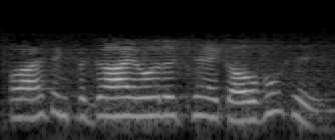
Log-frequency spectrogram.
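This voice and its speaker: Woman playing a high-pitched wisecracking radio dame, lo-fi. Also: fairly quick, natural voice. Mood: unimpressed. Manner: deadpan wisecracks, blunt, slangy. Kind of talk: 1940s radio comedy acting. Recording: dull lo-fi 1940s radio, audience behind.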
